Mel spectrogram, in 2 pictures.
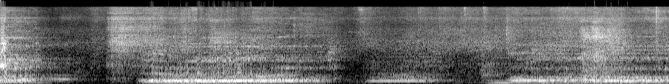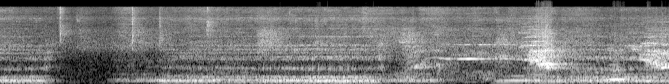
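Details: Cow, said to be snoring, producing a string of deep droning harmonic calls, each a second or two long, broken by short gaps and some rough breathy bursts.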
